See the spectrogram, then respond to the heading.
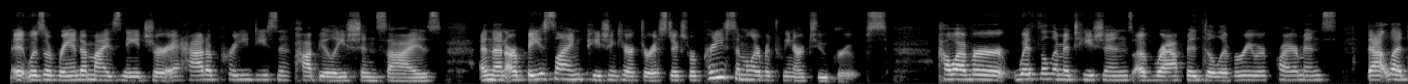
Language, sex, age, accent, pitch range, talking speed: English, female, 10-29, American, 190-225 Hz, 150 wpm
